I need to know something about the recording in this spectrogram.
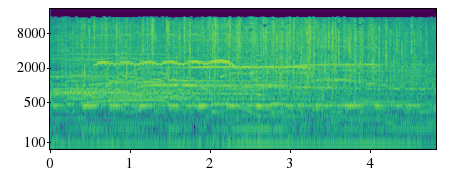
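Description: A large street protest crowd of thousands of demonstrators in Germany cheers and shouts continuously, a dense, steady roar with rising whistles and raised voices layered over a constant low rumble.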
